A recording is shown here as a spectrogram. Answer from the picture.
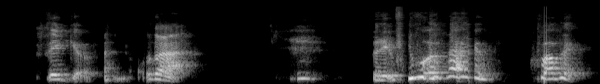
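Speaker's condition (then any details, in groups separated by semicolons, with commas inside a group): Cerebral palsy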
